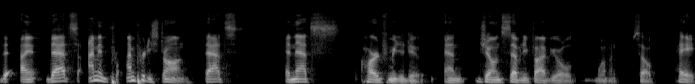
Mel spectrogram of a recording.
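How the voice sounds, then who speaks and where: Recorded dry and close with no echo, a man of medium pitch speaks at a moderate pace with very wide pitch swings. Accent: American. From US, western New York. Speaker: founder of a lifestyle brand for over-50s. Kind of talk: casual chat. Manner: animated.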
